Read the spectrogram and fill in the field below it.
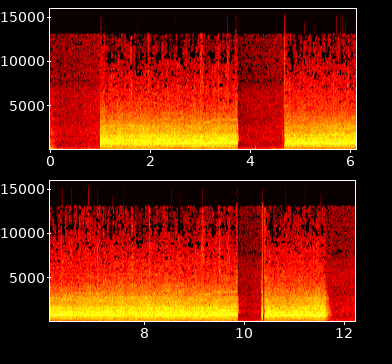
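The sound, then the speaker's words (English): A steady, dense stadium crowd roar during a female streaker's run, loud and continuous, broken by a few abrupt silent cutouts, as if played back from a broadcast. “Yeah, there's no extra audio. It's literally just crowd noise.”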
